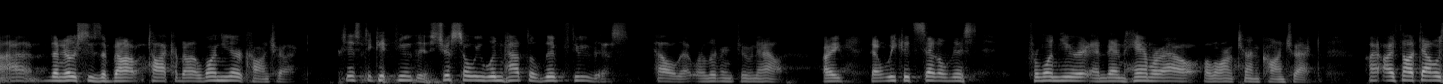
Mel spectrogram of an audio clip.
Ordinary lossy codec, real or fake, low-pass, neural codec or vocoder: MP3, 48 kbps; fake; 7.2 kHz; codec, 16 kHz, 1 kbps, FreqCodec, larger model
